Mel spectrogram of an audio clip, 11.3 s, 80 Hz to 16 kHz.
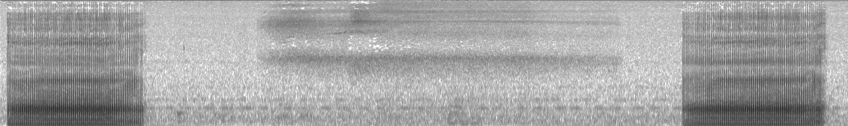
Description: Jake, our 6 year old Pug, snoring...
